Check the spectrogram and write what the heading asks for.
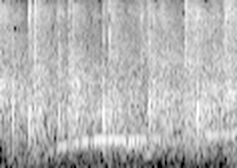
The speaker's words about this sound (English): Look, let's give a round of applause anyway for the panel, by the way. That's fantastic.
